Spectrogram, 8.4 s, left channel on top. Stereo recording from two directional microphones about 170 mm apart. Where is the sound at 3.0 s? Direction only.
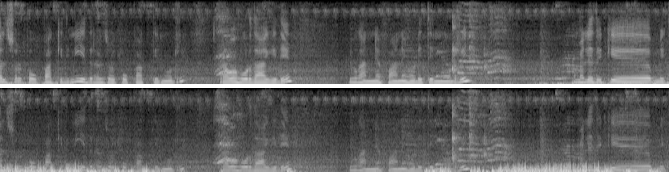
35° left (ahead or behind).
